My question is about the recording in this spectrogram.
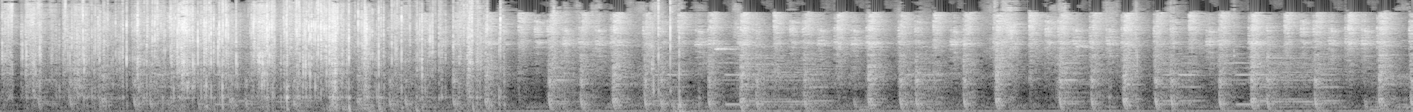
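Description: Foil trading-card pack wrapper crinkling as it is torn open. Then a long run of short clicks as the cards from the pack are shuffled through, over quiet background music.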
